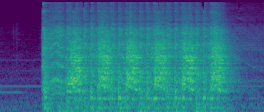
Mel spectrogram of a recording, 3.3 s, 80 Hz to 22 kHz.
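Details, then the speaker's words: 1986 Cutlass with LS swap, first start attempt after reinstalling correct torque converter for 4L60: starter cranks in quick even pulses, never fires; no spark, owner suspects crank sensor plug. "It won't start. It's not getting spark."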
